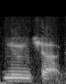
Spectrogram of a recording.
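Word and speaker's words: nunchaku: Yeah, it's pronounced Noonchuck. – Oh, God, what am I doing? – Not N-U-N-Chuck.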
